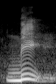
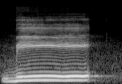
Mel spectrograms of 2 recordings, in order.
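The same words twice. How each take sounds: First: The vowel is short, smooth and relaxed. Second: The vowel is drawn out long. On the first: The speaker calls it right. "असल क्या है? बी" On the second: The speaker calls it wrong. "खींचेंगे तो ये है बी"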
